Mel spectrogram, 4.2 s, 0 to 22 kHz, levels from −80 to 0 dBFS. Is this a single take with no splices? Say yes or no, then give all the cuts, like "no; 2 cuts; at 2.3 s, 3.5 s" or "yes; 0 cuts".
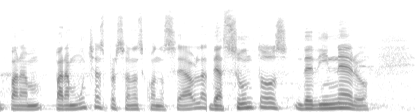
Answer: no; 1 cut; at 2.1 s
